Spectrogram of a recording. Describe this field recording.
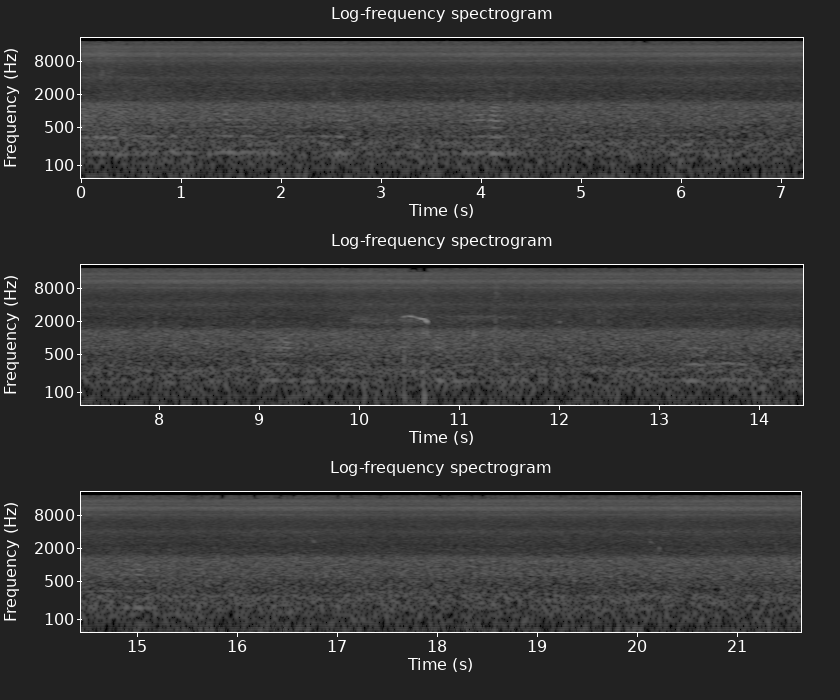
Report of a Ruger MKII across alpine lake, call of an eagle, bees.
